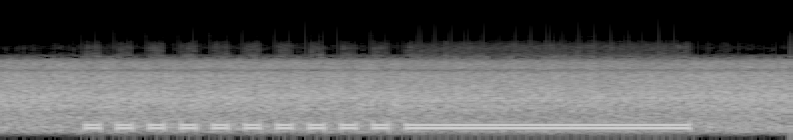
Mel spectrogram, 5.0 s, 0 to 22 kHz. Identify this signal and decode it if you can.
Telephone call progress tone (North American plan), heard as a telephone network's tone, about 350, 440 Hz, 0.1 s on and 0.1 s off, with phone line noise. Stutter dial tone.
